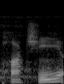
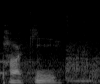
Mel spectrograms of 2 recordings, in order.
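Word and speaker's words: Pacci: Yeah, there was 2 ways of actually pronouncing this. It's Cane of Pachi or Cane of Paki. But I'll just call it Cane of Pachi because it actually sounds a little bit better.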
